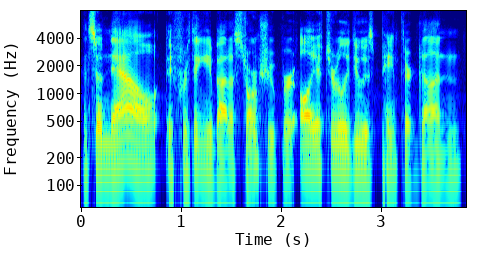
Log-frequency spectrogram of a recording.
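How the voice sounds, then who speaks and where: A man's voice: mid-range voice, steady tone, fast, no echo. A man as a podcast guest, giving chatty, detailed explanations of painting technique with jokes and asides.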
